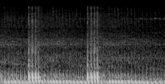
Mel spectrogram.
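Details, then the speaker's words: Yamaha NMAX V1 with new engine block (old one scored from oil starvation), RS8 pulley, bell and lining, fresh oil change: low, even engine hum with a few soft thumps, no knocking or rattling; engine very quiet, repaired. "Okay na siya, gawa na siya. Tahimik na tahimik yung makina."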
